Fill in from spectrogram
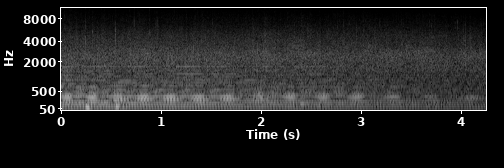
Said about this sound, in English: I think we ought to give all the saints of God a big hand right now. Come on, clap like you're thankful for the house of God and the people of God, the saints of God.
